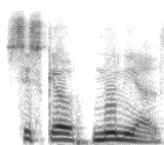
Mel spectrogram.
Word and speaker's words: Xisco Munoz: However, another big story this week was, of course, the first sacking in the Premier League of Xisco Munoz. Is that good pronunciation, Oscar? – Beautifully articulated.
